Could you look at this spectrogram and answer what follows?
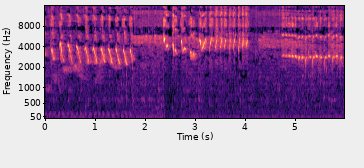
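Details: White-rumped shama in vigorous, nonstop song: fast trilled whistles falling in pitch, then sharp high chips and a wavering rising trill, ending in a steady buzzy run of repeated notes.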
